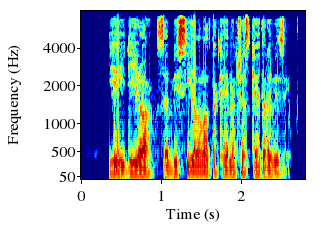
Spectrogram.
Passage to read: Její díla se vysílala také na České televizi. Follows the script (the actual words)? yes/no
yes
